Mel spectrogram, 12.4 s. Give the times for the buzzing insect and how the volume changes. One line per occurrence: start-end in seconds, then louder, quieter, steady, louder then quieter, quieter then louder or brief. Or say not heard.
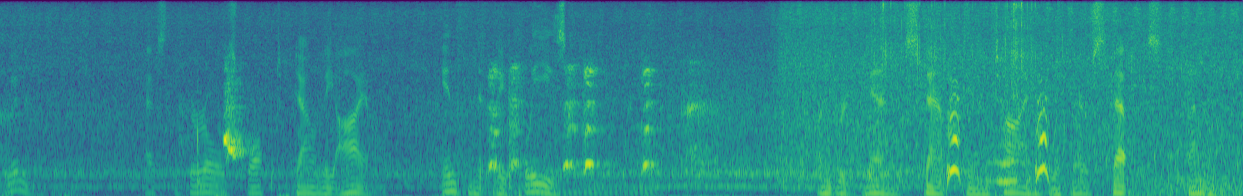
0.0-12.3 louder.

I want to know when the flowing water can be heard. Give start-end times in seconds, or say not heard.
0.0-12.3.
